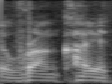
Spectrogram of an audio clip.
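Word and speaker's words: 올량합: 기록에 보면은 야인이라고도 나오고 여진 또 오도리 그다음에 올적합이라고 하는 건 우디케라고 읽고 또 올양합이라고 쓰고 이제 우랑카이 또는 되게 우리말로 이제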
